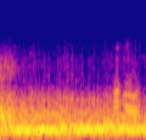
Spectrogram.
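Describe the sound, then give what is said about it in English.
Jura's spaceship blasts off with a loud, steady roaring rumble that fills the whole clip, deep and continuous with no breaks. “It's Jura's ship. He's getting away.”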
